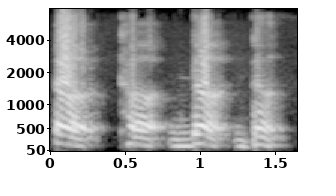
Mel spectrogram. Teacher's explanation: आता जीभ जी लागते बघा, तुम्ही आरशामध्ये प्रॅक्टिकली करून बघा. जीभ जी आहे ना थोडीशी दुमटली जाते आणि ती मागे लागली जाते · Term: मूर्धन्य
